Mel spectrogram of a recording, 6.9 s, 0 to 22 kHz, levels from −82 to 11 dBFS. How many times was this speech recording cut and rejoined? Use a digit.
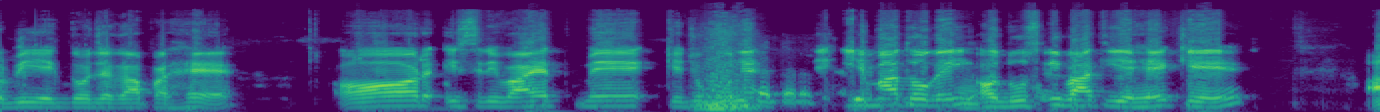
1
